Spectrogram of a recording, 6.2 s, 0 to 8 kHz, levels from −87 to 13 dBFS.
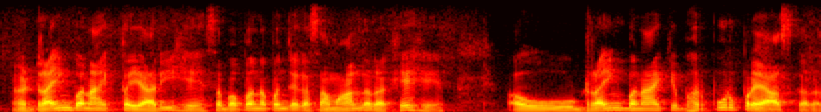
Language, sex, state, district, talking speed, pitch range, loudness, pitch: Chhattisgarhi, male, Chhattisgarh, Rajnandgaon, 225 wpm, 120-150 Hz, -18 LUFS, 130 Hz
